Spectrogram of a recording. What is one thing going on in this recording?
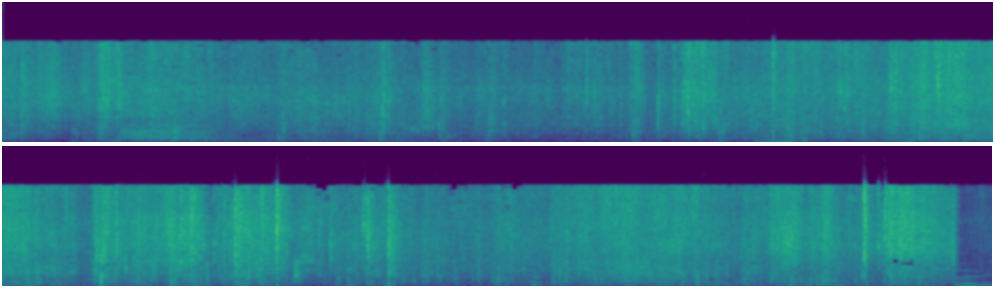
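Footsteps rustle through dry leaves on the ground.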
